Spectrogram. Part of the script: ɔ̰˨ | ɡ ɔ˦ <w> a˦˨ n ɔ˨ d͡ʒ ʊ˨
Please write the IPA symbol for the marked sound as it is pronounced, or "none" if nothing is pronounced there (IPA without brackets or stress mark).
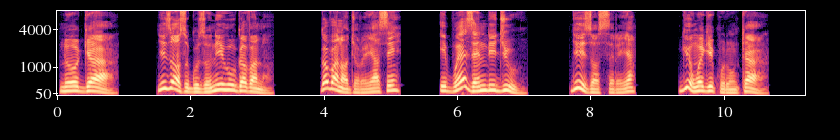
v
